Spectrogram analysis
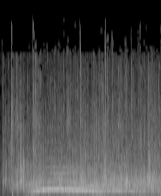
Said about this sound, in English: Let's hear the applause.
